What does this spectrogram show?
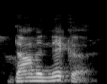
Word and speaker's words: Dominica: Not Dominican, Dominican? No, not Dominican. Dominica. You know what? That's probably how you say it, for real. I've never. Yeah, it's right next to Martinique. It's Dominica.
